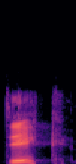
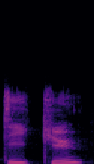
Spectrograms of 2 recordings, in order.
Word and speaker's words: deque: the collections module so it is pronounced deck like as in a deck of cards not dq so let's first import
